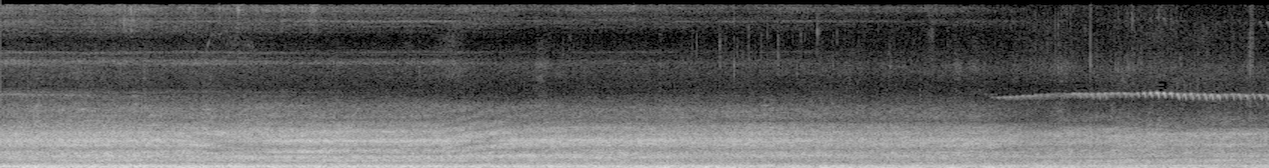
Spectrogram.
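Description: Container freight train rolling away along the track, its wagons' wheels rumbling on the rails as a steady noise that slowly fades.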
